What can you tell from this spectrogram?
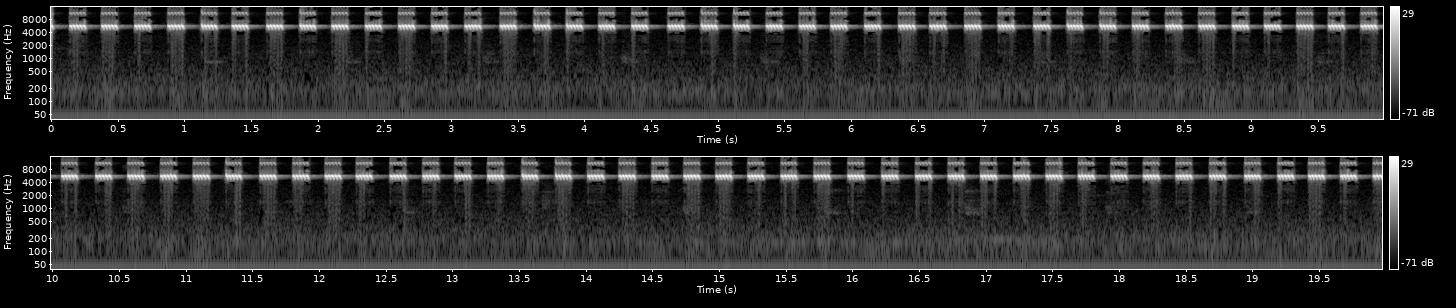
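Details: A male cricket chirps steadily on a summer evening, giving a long unbroken series of sharp, shrill chirps at a fast regular pace near four a second, with a clean, quiet background.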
